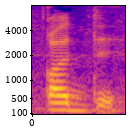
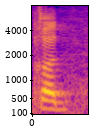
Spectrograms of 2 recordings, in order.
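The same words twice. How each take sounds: First: The final d ends with a light echoing bounce. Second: The final d stops flat with no bounce. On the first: The speaker calls it right. "कद कद ठीक है" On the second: The speaker calls it wrong. "अगर हम कलखला ना करें, कद ऐसे पढ़ लें, तो फिर ये गलत है"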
